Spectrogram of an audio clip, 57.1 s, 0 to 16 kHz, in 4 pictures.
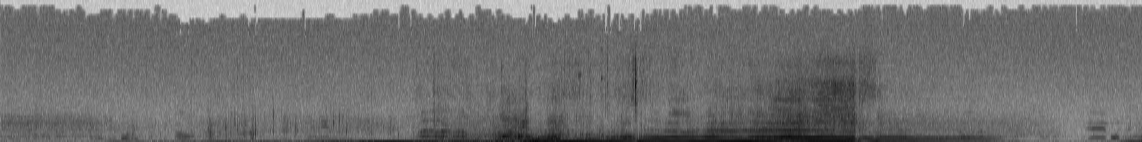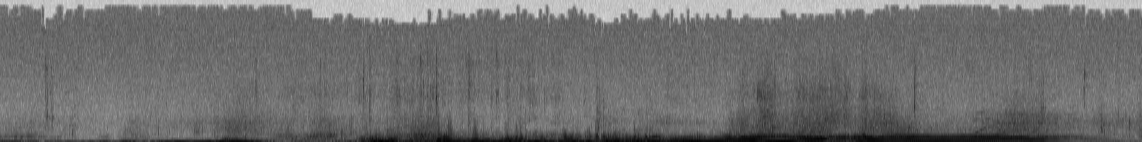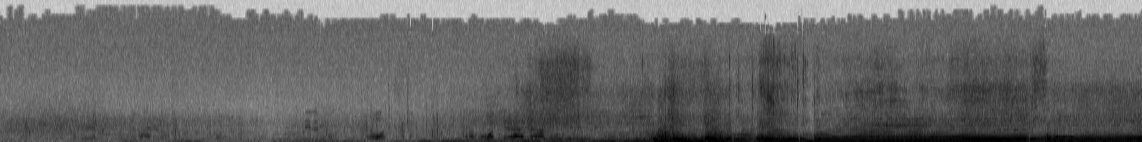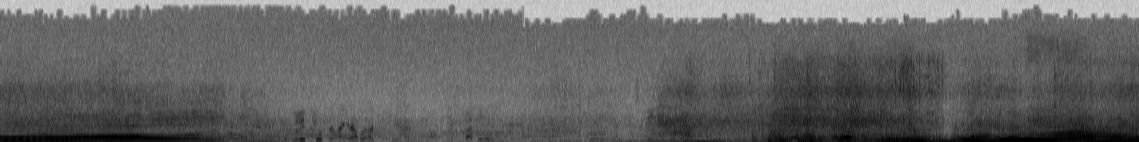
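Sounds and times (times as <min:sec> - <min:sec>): rally car engines revving past: 0:00.0 - 0:57.0.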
